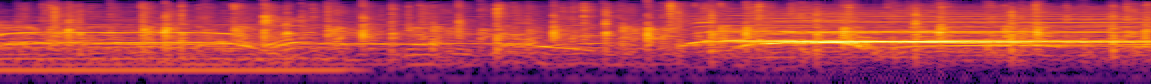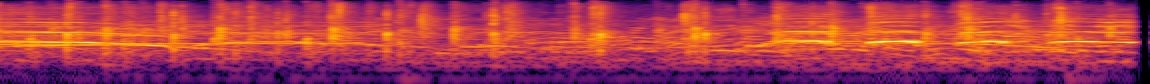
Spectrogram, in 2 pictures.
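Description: A crowd whistles and cheers loudly.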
